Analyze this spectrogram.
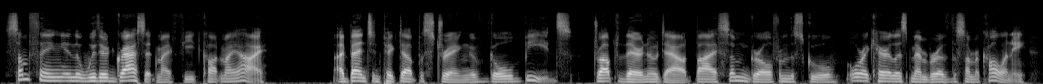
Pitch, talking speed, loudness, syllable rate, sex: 130 Hz, 225 wpm, -20 LUFS, 5.6 syllables/s, male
